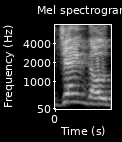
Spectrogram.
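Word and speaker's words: Django: on listen it was D Jango the D is silent uhhuh so they were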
